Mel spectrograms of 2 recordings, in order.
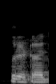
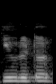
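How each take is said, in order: First: The first syllable sounds like 'koo'. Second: The first syllable sounds like 'kyoo'. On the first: "যে যেমন পারো উচ্চারণ করে" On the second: "কিউরেটরটা সব থেকে ভালো হবে"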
